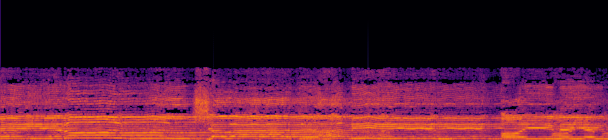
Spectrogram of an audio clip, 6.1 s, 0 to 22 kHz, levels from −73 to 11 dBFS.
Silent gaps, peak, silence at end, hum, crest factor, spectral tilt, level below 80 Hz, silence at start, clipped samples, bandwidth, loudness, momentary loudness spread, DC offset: none; 0 dBFS; 0 s; none; 12 dB; -1 dB/octave; -46 dBFS; 0 s; under 0.1%; 11.5 kHz; -9 LUFS; 3 LU; under 0.1%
